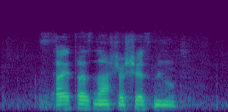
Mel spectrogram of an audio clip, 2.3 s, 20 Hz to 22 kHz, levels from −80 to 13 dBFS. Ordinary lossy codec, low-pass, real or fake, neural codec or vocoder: none; 19.8 kHz; fake; codec, 44.1 kHz, 2.6 kbps, DAC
